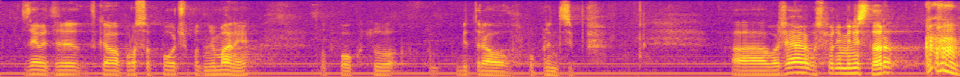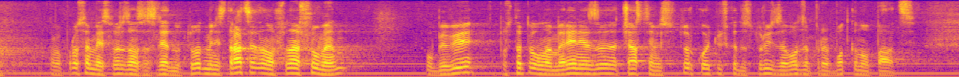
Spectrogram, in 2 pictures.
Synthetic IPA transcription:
zɛmɛt̪ɛt̪ɐ̥kavɐpɾɔsəpɔvɛt͡ʃɛ̥pod̪vnimaniɛ | ot̪kɔlˠko̥t̪o | bit̪ɾʲabvɐlˠopopɾint̪sip | ʊvɐʒaɛmiɡospod̪inminist̪əɾ | vɐpɾɔsəmiɛsvɤɾzənsɐsːlɛd̪not̪oɐd̪minist̪ɾat̪sijət̪ənɐopʃt̪inaʃumɛn | objɐvi | post̪ɤpilˠonɐmɛɾɛnʲiɛzɐt͡ʃast̪ʲinvɛst̪it̪oɾkɔjt̪ʊiskəd̪ɐst̪ɾoizɐvɔt̪zɐpɾɛɾɐbɔt̪kənɐot̪̚pad̪ət̪si̥

